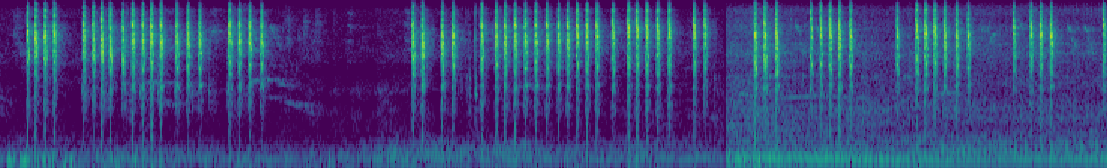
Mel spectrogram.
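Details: Gacor Eurasian tree sparrow used as masteran material: dense clusters of sharp, high, ticking chirps in quick bursts, a short quiet spell, then more bursts over a low rumbling background.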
